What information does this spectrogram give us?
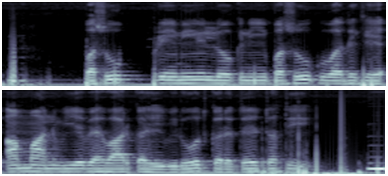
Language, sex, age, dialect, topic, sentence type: Maithili, male, 25-30, Southern/Standard, agriculture, statement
